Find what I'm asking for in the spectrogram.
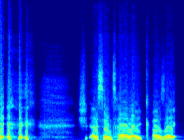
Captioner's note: chuckling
